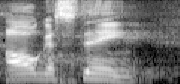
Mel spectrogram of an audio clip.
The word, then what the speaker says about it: Augustine: First one is a guy named Augustine, or some people pronounce it Augustine.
